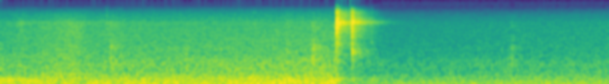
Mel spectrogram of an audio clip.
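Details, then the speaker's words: Kodak Retina IIIS camera self-timer after its gear train position was adjusted during a service: a soft, even whirr for about a second and a half, then a crisp shutter click; the self-timer works properly. "sounds very good cool I'm going to go and test this on my show the tester"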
